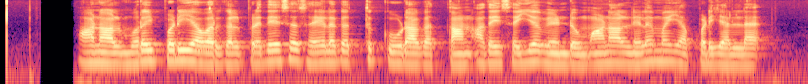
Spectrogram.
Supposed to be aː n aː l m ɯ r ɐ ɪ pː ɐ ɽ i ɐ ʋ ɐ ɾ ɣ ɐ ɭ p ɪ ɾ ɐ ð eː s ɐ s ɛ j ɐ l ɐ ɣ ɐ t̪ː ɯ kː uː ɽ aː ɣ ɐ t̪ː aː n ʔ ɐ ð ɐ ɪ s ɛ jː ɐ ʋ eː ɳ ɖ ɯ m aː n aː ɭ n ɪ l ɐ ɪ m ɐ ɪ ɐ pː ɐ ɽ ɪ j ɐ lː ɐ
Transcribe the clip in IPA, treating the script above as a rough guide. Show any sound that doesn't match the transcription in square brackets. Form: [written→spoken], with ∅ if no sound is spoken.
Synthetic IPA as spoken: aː n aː l m [ɯ→ʊ] r ɐ ɪ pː ɐ ɽ i ɐ ʋ ɐ ɾ ɣ ɐ ɭ p ɪ ɾ ɐ ð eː s ɐ s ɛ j ɐ l ɐ ɣ ɐ t̪ː ɯ kː uː ɽ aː ɣ ɐ t̪ː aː n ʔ ɐ ð ɐ ɪ s ɛ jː ɐ ʋ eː ɳ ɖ ɯ m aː n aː [ɭ→l] n ɪ l ɐ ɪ m ɐ ɪ ɐ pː ɐ ɽ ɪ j ɐ lː ɐ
